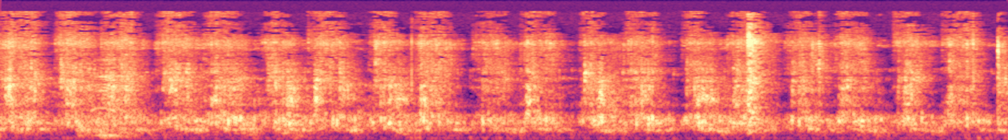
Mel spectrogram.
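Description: Cow being milked by hand: milk squirting in a steady rhythm of short hissing jets, a few a second, into a steel pot.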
